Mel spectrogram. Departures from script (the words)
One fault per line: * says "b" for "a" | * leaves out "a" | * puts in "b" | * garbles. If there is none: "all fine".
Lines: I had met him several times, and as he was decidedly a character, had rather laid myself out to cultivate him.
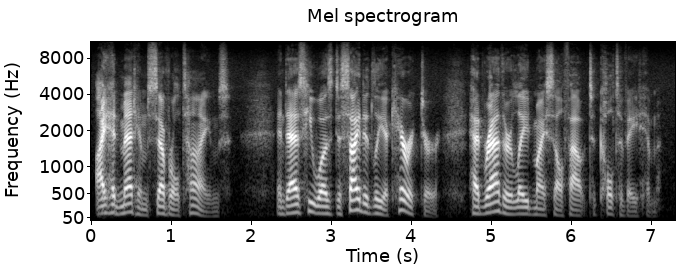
all fine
